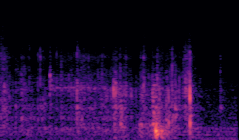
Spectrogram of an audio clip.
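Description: Handling noises: soft rustling of plastic cheese packaging, with two sharp clicks or knocks near the end.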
